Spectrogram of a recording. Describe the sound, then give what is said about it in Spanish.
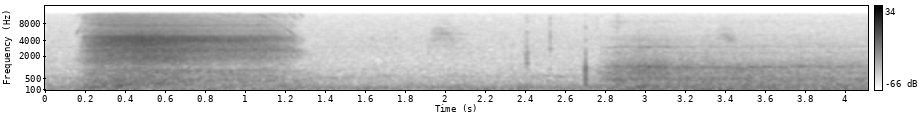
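A deep, loud breath drawn in for about a second, then a softer, longer exhale a moment later, clear with no talking. “Empecemos respirando hondo.”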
